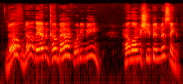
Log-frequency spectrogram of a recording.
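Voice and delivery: high startled agent voice; alarmed agent. Retold or imitated. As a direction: sound thrown and alarmed. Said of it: "he's like".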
